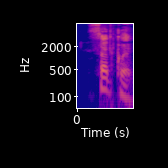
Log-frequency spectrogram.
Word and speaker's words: Sutcliffe: John Sutcliffe. I don't know how to pronounce his name. This dude is so goated. Sutcliffe, you said it right.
